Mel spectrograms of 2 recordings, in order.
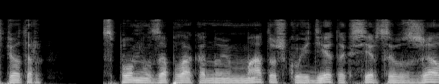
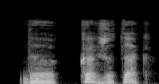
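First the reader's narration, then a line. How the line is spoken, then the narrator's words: Mumbling, bewildered. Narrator (Russian): забормотал отец Петр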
